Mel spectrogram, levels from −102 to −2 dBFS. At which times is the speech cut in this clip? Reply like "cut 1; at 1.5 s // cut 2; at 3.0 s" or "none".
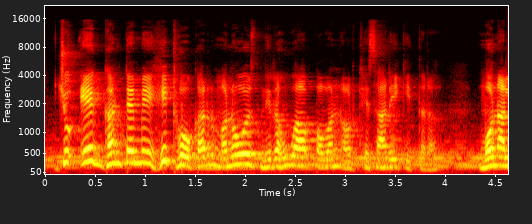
none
